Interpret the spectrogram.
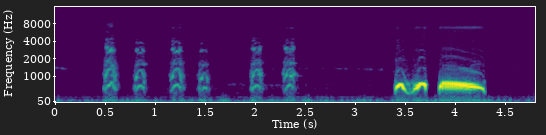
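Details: Faint short chirpy notes come first, then a loud spotted dove coo: a quick wavering double note and a longer level coo.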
